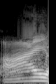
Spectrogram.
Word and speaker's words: Ai: There's this little settlement called Ai, or Ai, depending on how you want to pronounce it.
